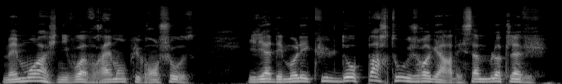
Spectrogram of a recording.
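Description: A man's voice: mid-range voice, expressive, fairly quick, lightly acted. A man voicing a clever young boy patiently explaining science. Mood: puzzled. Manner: explanatory, earnest.

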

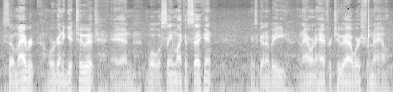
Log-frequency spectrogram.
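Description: Deep-voiced man running a CB radio shop. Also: moderate pace, a little hiss or hum. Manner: relaxed, folksy, repeats "hello" into the mic while testing. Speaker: CB radio shop owner and technician. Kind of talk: casual workshop demo talk. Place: radio repair workbench indoors.

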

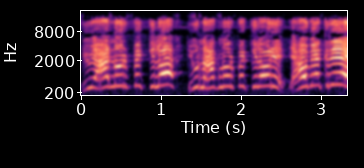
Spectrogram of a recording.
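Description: Man playing a high-voiced shouting fish seller. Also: steady tone, very fast, exaggerated voice. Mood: curt. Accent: North Karnataka Kannada. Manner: loud hawking calls, curt retorts. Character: gruff street fish seller, adult man.

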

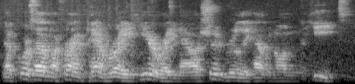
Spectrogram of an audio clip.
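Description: A man's voice: medium pitch, quick pace, distant mic. Man with an echoey, cave-like sound. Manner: chatty, talks to viewers while fiddling with audio settings. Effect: echoey, cave-like room sound. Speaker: livestream host cooking breakfast. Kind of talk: casual livestream chat while cooking. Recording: roomy echo, off-mic, faint noise.

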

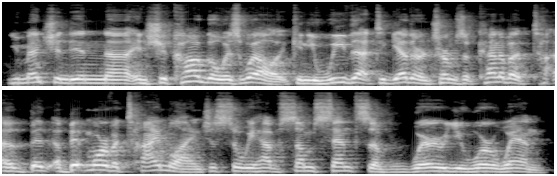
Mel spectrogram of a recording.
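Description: A man's voice: on the high side, fairly quick, few pauses, fairly bright tone. A middle-aged man hosting an interview on a video call from a room at home, asking curious, guiding questions. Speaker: interview host.

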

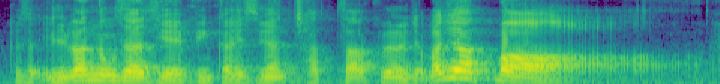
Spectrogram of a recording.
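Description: A man teaching an exam-prep English class, drilling the students and repeating key phrases with quick rhetorical questions. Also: medium pitch, expressive, warm tone. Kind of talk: lecture.

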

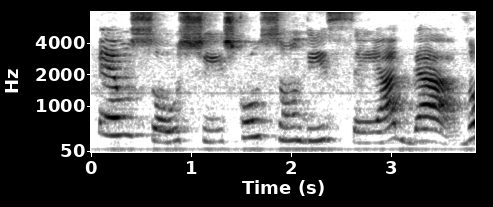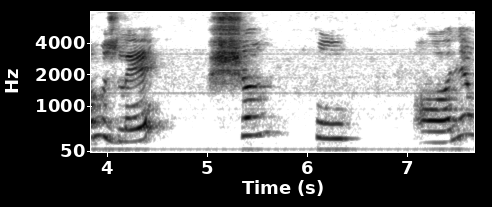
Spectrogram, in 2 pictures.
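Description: Lady teacher, super slow and patient, stretches every syllable for the kids, roomy echo. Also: sits high. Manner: patient, draws out each word slowly, syllable by syllable. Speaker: primary school teacher. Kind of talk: video lesson for young children. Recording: echoey room sound.

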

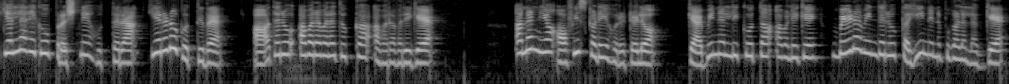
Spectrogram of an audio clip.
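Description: High, mellow woman storyteller. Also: sing-song, takes it slowly. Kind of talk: scripted story narration.

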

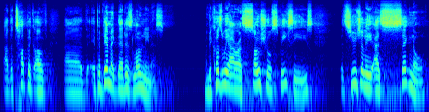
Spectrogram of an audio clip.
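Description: Bright-voiced New pastor preaching. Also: male voice, on the high side. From New Zealand. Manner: chatty, self-deprecating, frequent ums and restarts. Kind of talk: sermon.

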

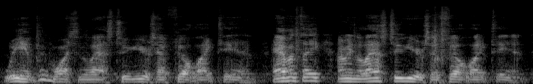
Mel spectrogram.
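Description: A man's voice: medium pitch, a little fast, a little mellow, a little hiss or hum. Earnest male pastor preaching a sermon. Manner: earnest, emphatic preaching with frequent restarts and repeated words.

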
